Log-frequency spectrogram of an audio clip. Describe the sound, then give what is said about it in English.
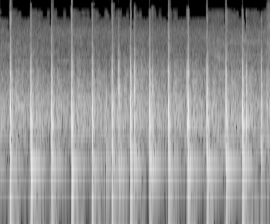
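A steady run of about a dozen firm knocks on a hard surface, evenly spaced and fairly quick, clear with no voices. “And what is he doing? He's knocking.”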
